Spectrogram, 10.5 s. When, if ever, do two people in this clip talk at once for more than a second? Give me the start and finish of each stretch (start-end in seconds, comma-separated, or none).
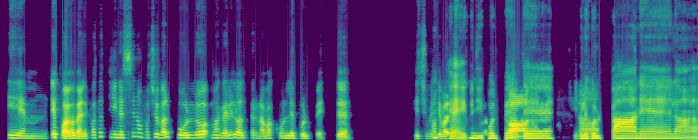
6.5-8.0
